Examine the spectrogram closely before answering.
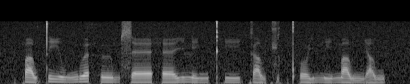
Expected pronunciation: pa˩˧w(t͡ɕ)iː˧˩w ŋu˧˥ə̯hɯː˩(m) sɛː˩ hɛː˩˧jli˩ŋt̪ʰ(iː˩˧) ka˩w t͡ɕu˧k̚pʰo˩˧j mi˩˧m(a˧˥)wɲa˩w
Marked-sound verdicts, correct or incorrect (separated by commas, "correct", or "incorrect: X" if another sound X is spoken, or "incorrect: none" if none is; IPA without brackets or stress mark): incorrect: t̪, correct, correct, incorrect: a˧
